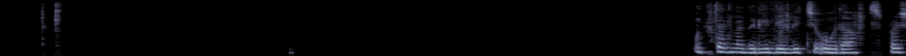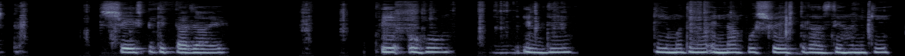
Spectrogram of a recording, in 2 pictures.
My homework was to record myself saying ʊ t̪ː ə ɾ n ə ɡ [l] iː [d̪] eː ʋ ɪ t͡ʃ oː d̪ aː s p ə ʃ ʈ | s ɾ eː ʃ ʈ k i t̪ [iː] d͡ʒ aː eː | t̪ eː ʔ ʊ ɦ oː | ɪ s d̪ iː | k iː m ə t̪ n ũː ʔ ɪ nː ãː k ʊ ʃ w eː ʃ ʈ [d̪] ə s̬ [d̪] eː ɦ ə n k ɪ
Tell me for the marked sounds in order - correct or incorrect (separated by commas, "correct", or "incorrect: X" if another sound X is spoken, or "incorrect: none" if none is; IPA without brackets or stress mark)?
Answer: incorrect: ɾ, correct, incorrect: aː, correct, correct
